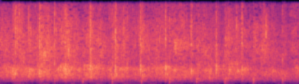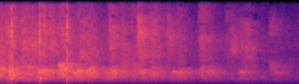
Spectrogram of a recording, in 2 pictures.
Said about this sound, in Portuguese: Quero aqui pedir uma salva de palmas para os nossos pastores, pastora, né?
